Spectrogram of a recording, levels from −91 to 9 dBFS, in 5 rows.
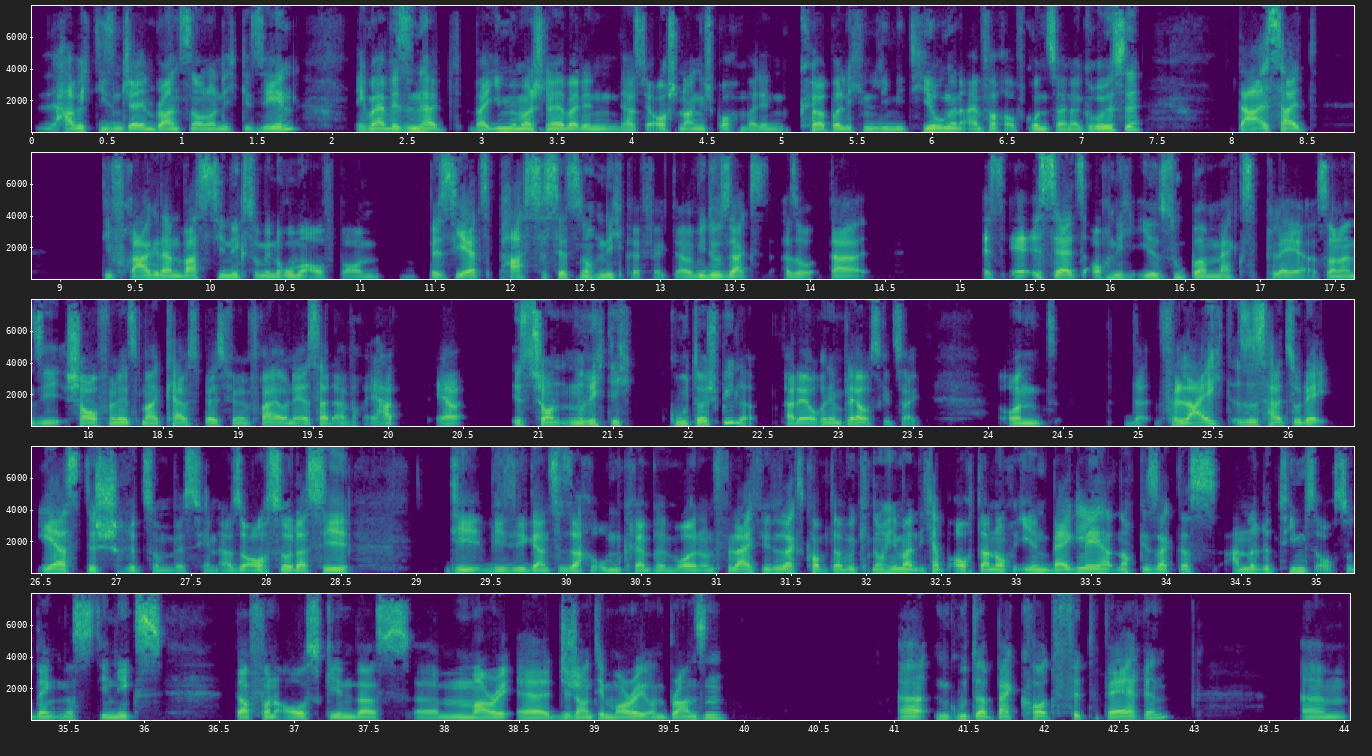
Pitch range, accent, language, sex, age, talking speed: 110-145 Hz, German, German, male, 30-49, 235 wpm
